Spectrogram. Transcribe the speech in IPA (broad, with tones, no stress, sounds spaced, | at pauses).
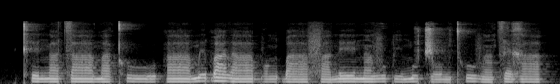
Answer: kʰ e˨ ŋ a˨ t͡s aː˨ m a˨ kʰ uː˨ | aː˨ m ɪ˦ ɓ a˦ l aː˨ b ɔ˨ ŋ ɓ aː˨ f a˨ n eː˦ n ã˦ v u˦ p i˨ m u˦ t͡ʃ oː˨ ŋ tʰ u˦ β ã˨ t͡s ɛ˦ ɣ a˦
